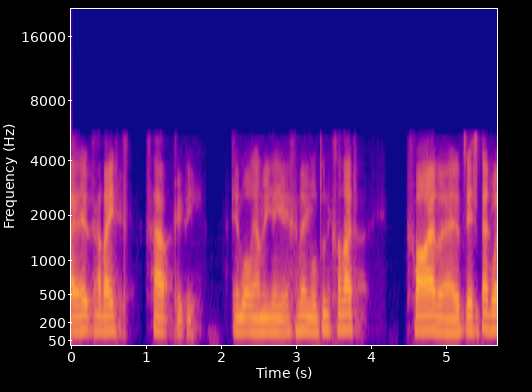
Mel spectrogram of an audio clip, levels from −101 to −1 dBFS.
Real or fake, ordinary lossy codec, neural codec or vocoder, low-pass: fake; none; codec, 16 kHz, 0.5 kbps, FreqCodec, larger model; 5.4 kHz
